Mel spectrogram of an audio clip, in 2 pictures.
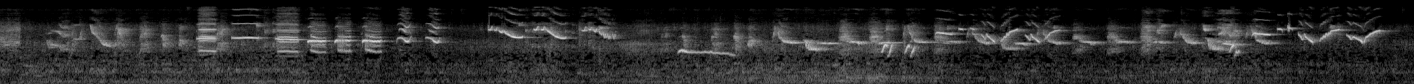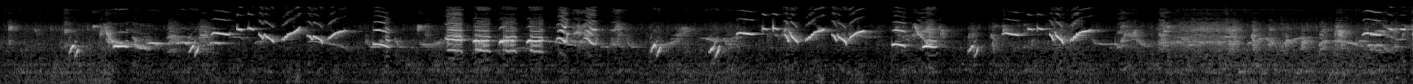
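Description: Oriental magpie-robin singing a long, fast and varied song of clear whistles, sharp rising and falling notes and trills, with brief pauses about halfway through and again near the end.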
